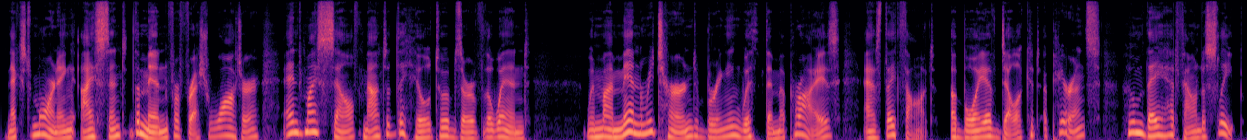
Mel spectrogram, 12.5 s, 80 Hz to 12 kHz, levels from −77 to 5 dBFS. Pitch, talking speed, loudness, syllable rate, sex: 140 Hz, 190 wpm, -19 LUFS, 5.3 syllables/s, male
